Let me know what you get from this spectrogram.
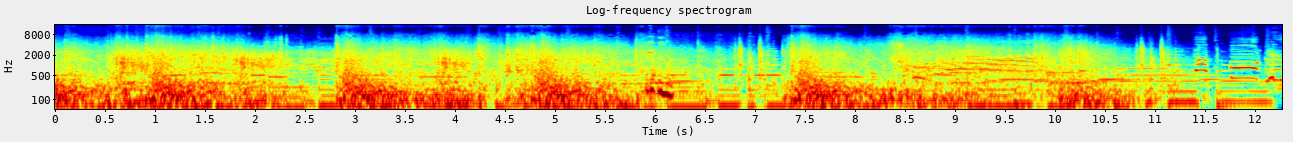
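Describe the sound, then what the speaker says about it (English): Rapid booming cannon fire from a semi-automatic cannon in the pirate game Curse of Monkey Island, dense repeated blasts and crashes running nearly continuously over a busy, loud game soundscape. "I like that this is like a semi-automatic cannon"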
